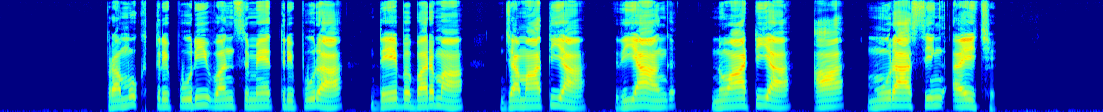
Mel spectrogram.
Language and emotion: Maithili, neutral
